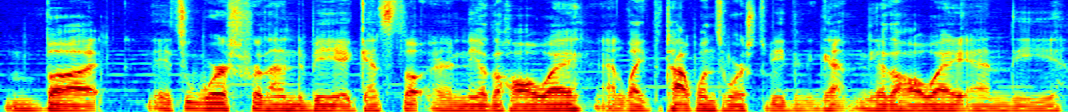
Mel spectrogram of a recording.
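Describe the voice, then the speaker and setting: A man with a deep voice streams his game prep casually, rambling and thinking aloud to himself as he works. He talks at a normal speed with fairly even intonation, and soft music plays in the background.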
